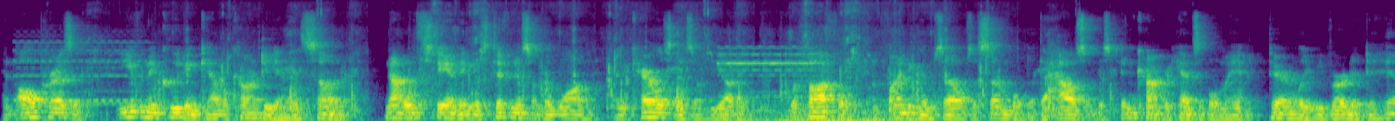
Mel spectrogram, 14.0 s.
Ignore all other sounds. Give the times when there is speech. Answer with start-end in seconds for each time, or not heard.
0.0-13.9.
